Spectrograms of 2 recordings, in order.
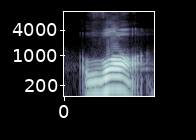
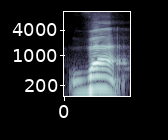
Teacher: Perbedaan antara dha dengan za adalah posisi lidah. Ketika mengucap huruf dha itu lebih ke atas daripada huruf za.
